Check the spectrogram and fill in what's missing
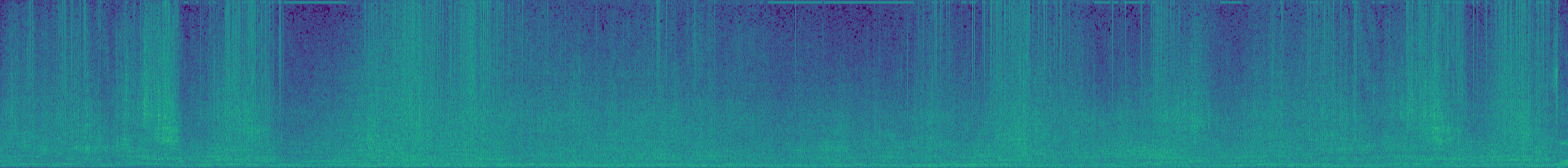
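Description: Modified race cars roar around the Seekonk Speedway oval during a Modified Racing Series event, a loud continuous engine drone that swells and fades as the pack circles the track.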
